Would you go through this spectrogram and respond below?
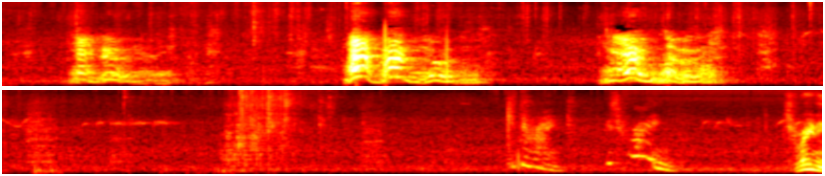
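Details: Siberian Husky named Sasha, an escapist, having a wild moment in the rain; loud harmonic howl-barks with wavering pitch come in three long bursts, then shorter whines and descending yelps follow between quiet gaps.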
